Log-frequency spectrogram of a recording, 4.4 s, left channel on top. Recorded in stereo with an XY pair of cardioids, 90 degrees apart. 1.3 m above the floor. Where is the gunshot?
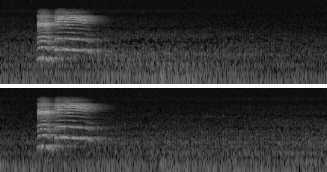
No gunshot in this recording.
